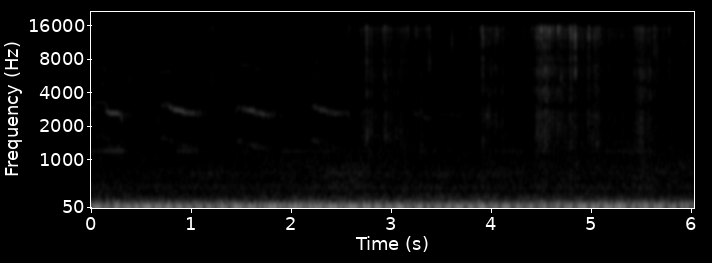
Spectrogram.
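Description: A bird gives a short falling chirp four times in quick succession, about one every 0.7 s, over a steady low rumble of wind on the microphone. From about halfway through, a run of rustling, crackling noise takes over.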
